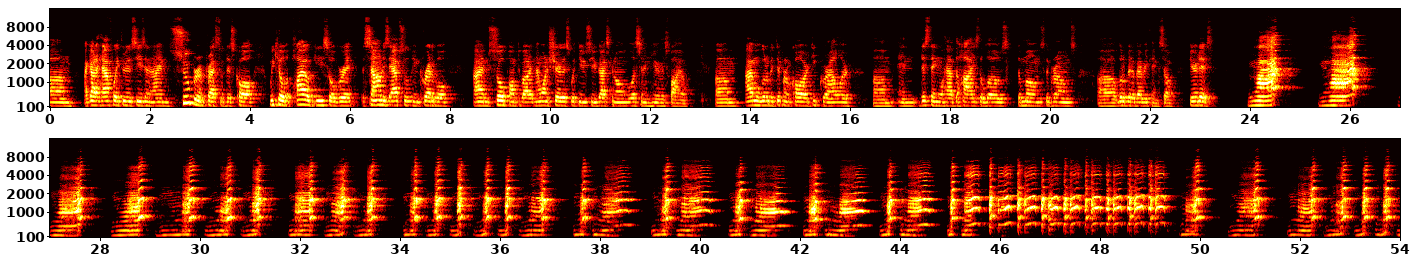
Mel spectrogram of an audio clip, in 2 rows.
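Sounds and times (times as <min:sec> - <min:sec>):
goose call honks: 0:24.0 - 0:24.9, 0:25.5 - 0:26.3, 0:27.1 - 0:27.8, 0:28.4 - 0:50.2, 0:50.8 - 0:51.3, 0:52.0 - 0:54.0
goose call high clucks: 0:24.0 - 0:26.4, 0:27.0 - 0:54.0.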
